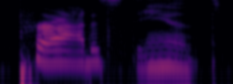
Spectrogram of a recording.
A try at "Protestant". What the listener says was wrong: No, you're missing the T on the end. Protestant.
